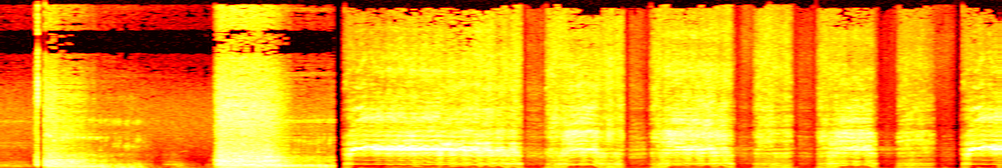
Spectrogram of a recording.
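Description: A horse whinnying several times in a row, each call a high held tone with breaks between them, starting about three seconds in. Before that comes a loud rough burst of sound.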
